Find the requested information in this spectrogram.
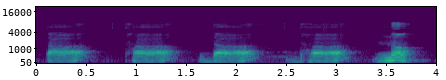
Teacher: क्यों बोलेंगे इनको दंत्य वर्ण, क्योंकि इनका उच्चारण करते हुए इन अक्षरों का, इन वर्णों का जीभ सीधे दांत पर लग रही है।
